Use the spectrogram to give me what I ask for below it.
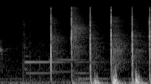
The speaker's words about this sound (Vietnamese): tại vì sao hay điều gì làm con vui mà con vỗ tay vậy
